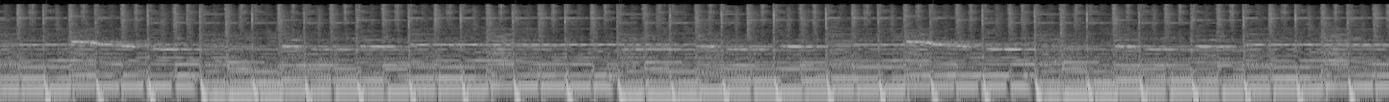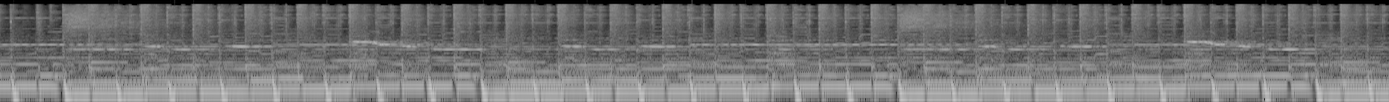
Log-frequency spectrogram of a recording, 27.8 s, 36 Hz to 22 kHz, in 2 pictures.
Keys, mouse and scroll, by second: 0.6 click, 1.1 right click, 1.5 right click, 5.2 p, 7.7 click, 10.3 click, 12.1 click, 18.2 click, 23.0 shift+click, 24.3 click, 27.1 click.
